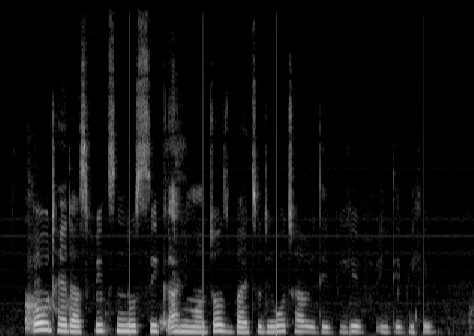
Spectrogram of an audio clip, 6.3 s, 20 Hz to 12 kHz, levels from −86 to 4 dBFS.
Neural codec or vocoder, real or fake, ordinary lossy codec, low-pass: none; real; none; none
